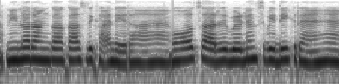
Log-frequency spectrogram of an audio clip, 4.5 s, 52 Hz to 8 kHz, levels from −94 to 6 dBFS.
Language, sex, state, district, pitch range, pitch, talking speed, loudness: Hindi, female, Jharkhand, Palamu, 200-220 Hz, 215 Hz, 200 wpm, -13 LUFS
